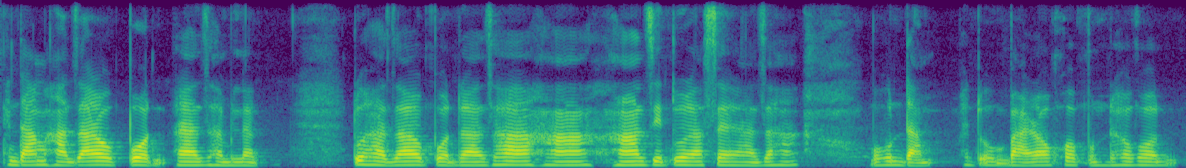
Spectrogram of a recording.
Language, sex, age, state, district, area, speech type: Assamese, female, 30-45, Assam, Sivasagar, rural, spontaneous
